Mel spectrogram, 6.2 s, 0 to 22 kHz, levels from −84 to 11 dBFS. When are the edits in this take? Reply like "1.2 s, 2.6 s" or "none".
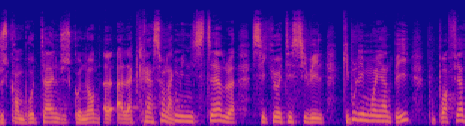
1.3 s, 2.3 s, 4.7 s, 5.2 s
